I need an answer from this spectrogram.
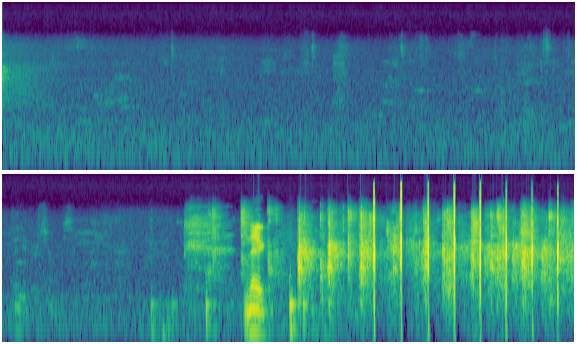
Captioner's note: applause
